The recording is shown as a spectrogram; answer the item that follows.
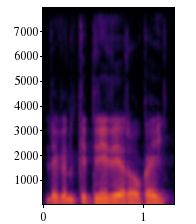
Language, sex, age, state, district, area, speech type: Urdu, male, 45-60, Delhi, Central Delhi, urban, spontaneous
